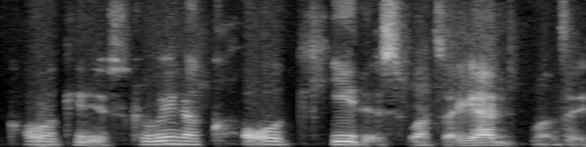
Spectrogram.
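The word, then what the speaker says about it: Kolokithas: Let me pronounce it right. Kolakitus.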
